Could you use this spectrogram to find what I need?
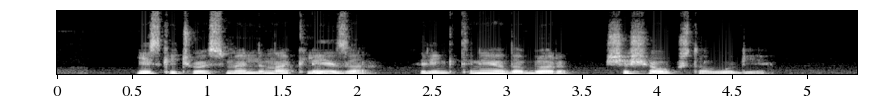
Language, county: Lithuanian, Tauragė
